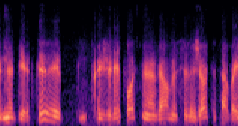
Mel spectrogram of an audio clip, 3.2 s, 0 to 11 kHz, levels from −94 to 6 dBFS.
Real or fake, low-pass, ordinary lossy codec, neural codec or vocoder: fake; 9.9 kHz; Opus, 16 kbps; codec, 24 kHz, 6 kbps, HILCodec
